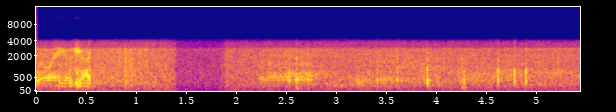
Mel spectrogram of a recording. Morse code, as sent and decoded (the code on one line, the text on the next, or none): none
